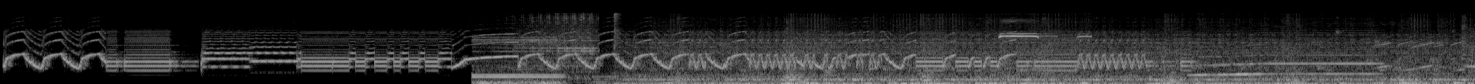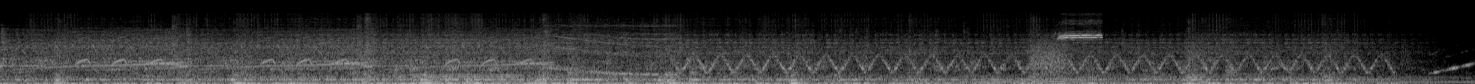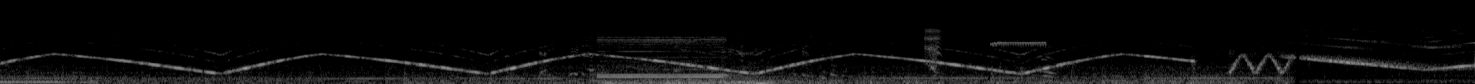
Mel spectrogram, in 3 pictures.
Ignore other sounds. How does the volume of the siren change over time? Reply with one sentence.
The loudness of the siren goes down.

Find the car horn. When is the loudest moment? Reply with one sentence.
The loudest moment of the car horn is at 5 seconds.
